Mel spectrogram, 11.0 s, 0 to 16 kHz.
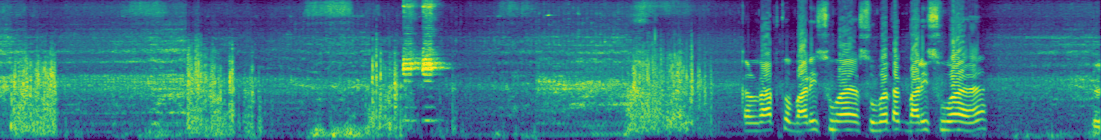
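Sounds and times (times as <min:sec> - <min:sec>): road traffic: 0:00.0 - 0:11.0
vehicle horn honking: 0:04.0 - 0:04.6.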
